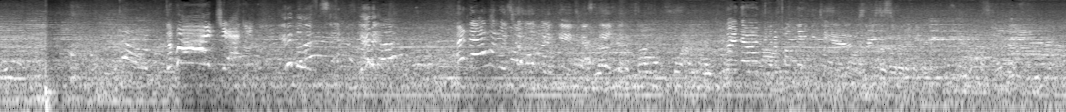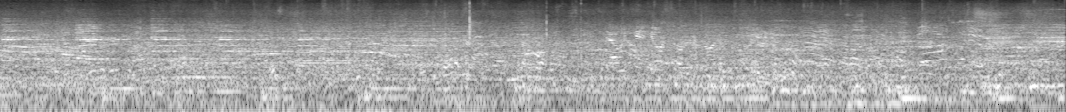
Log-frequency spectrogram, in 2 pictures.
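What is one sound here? A crowd of spectators chatters outdoors.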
